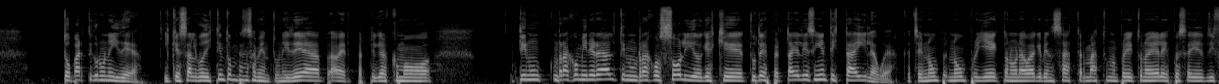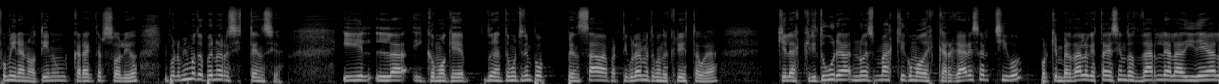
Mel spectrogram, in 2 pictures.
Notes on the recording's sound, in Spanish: Seguimos con los conversatorios en vivo, con público y en la tremenda Cervecería Intrinsical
